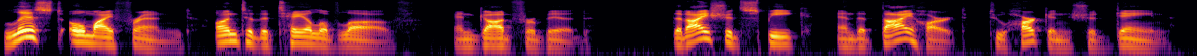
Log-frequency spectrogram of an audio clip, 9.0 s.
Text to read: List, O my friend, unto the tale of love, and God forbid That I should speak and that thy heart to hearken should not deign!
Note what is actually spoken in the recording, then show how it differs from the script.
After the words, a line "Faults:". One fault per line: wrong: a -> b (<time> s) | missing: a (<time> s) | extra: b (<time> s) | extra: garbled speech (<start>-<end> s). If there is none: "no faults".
List, O my friend, unto the tale of love, and God forbid That I should speak and that thy heart to hearken should deign!
Faults:
missing: not (8.4 s)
